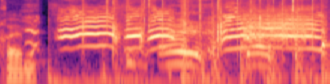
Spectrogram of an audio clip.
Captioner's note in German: Kreischen, Lachen, Applaus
